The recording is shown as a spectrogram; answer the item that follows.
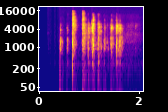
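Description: Typing on a computer keyboard: a quick run of about ten keystrokes starting about half a second in.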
